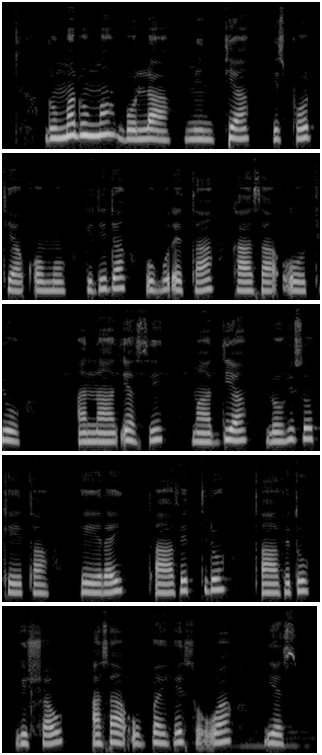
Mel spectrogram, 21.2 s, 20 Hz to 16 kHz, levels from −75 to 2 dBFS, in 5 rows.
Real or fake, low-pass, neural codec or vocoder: real; 14.4 kHz; none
